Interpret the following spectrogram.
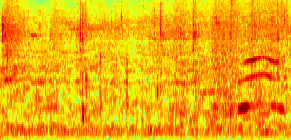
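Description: A macaque gives one short squeak near the end that rises and then falls in pitch, over a low background murmur of voices and a few small clicks.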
